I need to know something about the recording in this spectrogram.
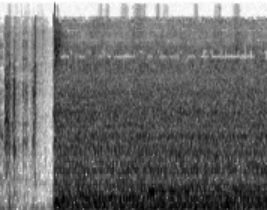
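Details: After a brief quiet moment, a constant low mechanical hum and indoor room noise fill the rest, with no animal sound.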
